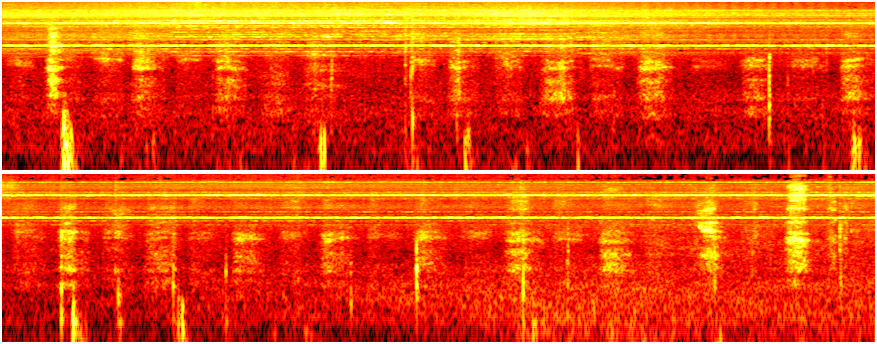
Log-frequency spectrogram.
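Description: Footsteps climb steadily over stone steps and rock.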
